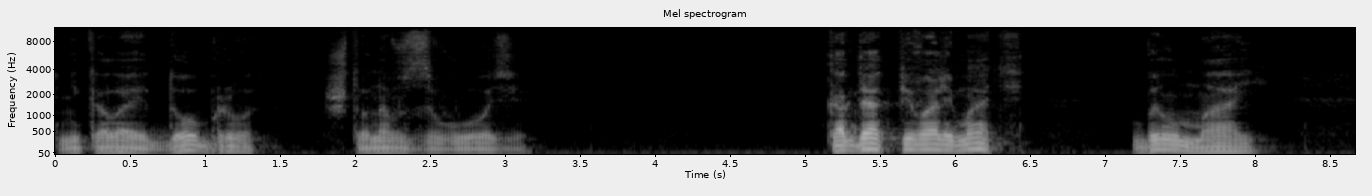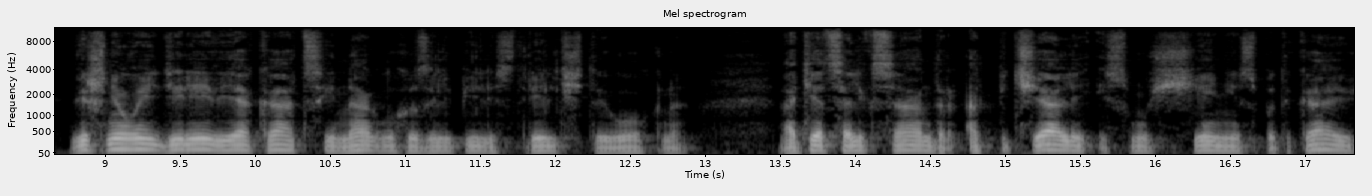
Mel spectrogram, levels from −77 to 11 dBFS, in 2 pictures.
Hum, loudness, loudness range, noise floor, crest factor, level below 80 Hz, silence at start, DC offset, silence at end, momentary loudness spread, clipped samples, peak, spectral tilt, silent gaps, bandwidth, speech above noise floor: none; -27 LUFS; 9 LU; -66 dBFS; 22 dB; -42 dBFS; 0 s; under 0.1%; 0 s; 14 LU; under 0.1%; -6 dBFS; -6.5 dB/octave; none; 11 kHz; 41 dB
